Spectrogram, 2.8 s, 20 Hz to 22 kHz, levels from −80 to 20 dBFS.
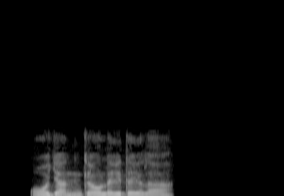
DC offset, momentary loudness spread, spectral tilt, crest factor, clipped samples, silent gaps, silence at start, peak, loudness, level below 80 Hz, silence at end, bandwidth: under 0.1%; 10 LU; -7 dB/octave; 16 dB; under 0.1%; none; 0.35 s; -4 dBFS; -19 LUFS; -64 dBFS; 1.1 s; 7.4 kHz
